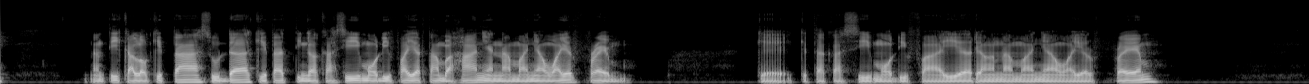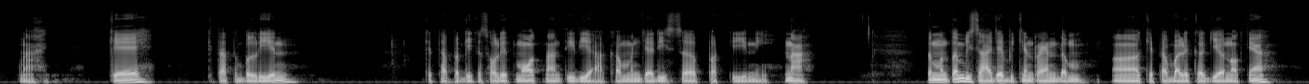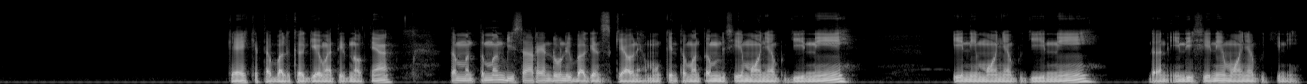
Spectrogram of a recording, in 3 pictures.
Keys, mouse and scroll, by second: 2.6-4.4 middle drag, 4.4-16.4 drag, 16.4-18.1 middle drag, 17.0 z, 18.1 shift+click, 18.2-19.7 middle drag, 19.7-23.5 drag, 23.5-25.2 middle drag, 25.2 click, 25.3-27.0 middle drag, 27.0 click, 27.1 middle click, 27.8-39.2 drag.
